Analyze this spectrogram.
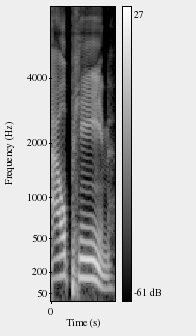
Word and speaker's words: Alpine: quite certain of it this is alpene they are french not alpine it's spelled alpine but it said alpene alpene have they been sued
